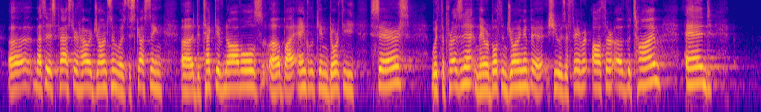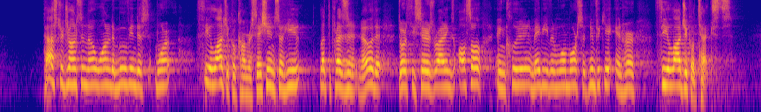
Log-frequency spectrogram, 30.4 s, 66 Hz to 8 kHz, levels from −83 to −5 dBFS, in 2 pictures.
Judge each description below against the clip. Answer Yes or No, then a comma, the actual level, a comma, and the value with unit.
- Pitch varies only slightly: Yes, narrow, 2.1 semitones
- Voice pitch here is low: No, high, 195 Hz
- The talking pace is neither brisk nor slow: No, slow, 130 wpm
